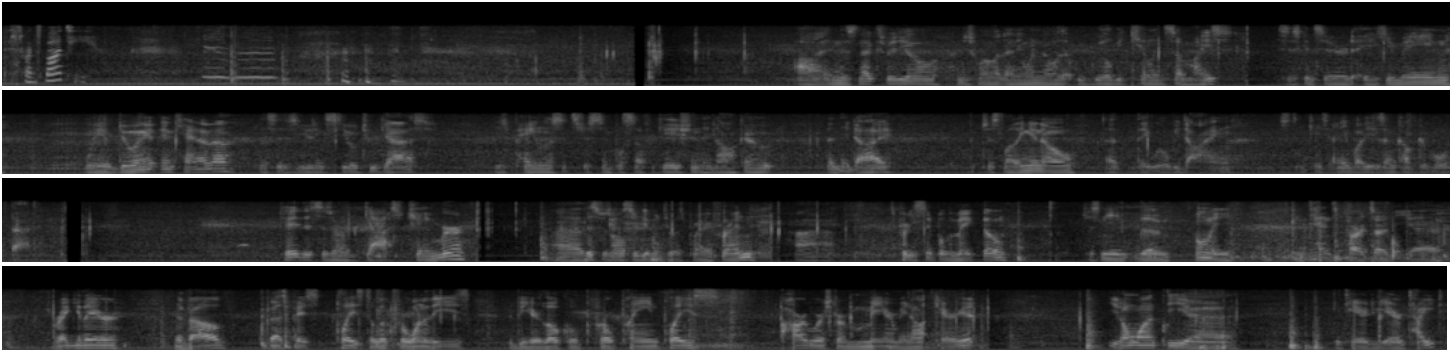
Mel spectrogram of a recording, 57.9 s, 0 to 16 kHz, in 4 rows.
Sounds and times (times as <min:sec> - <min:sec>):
Speech: 0:07.9 - 0:14.6, 0:15.3 - 0:18.8, 0:19.4 - 0:23.4, 0:24.3 - 0:29.4, 0:31.8 - 0:33.7, 0:34.4 - 0:37.3, 0:37.9 - 0:39.1, 0:39.8 - 0:53.3, 0:54.5 - 0:55.8, 0:56.7 - 0:57.8.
